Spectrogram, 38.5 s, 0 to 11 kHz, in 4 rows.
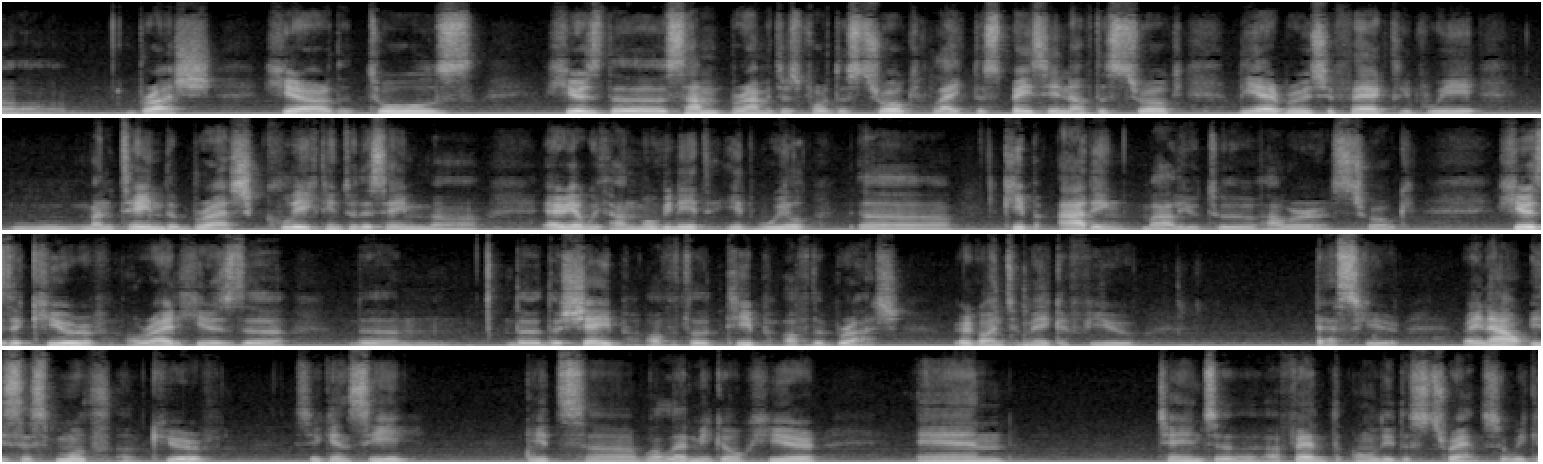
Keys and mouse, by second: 17.4 click, 24.4 ctrl+middle click, 25.7 shift+middle click, 26.5 f, 27.3 click, 30.2 click, 32.6 click.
